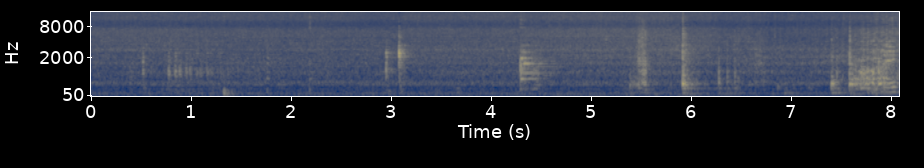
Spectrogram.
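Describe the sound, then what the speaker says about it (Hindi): Green onions hitting a pan of cooked masala, with sporadic stirring scrapes and light sizzling that come in short bursts over quiet background noise. "अब जो है ना हम इसमें ये प्याज शामिल करेंगे, ग्रीन वाली हरी प्याज सबसे पहले शामिल कर देंगे हम।"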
